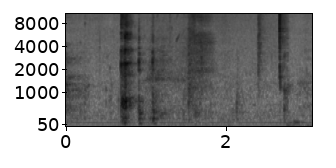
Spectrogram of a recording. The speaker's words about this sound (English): Oh, there's a bit of vomit in that burp then.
